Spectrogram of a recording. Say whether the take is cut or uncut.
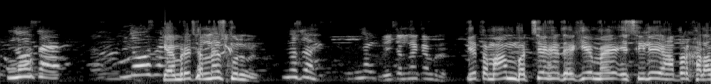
cut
